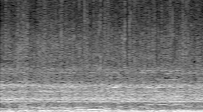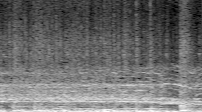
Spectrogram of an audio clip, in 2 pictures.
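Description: Death metal band playing live at full volume: distorted guitars and bass over heavy drums, with a long held harsh vocal scream over the top that gives way to ringing guitar tones near the end.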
